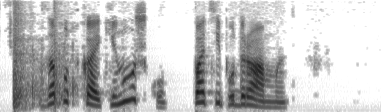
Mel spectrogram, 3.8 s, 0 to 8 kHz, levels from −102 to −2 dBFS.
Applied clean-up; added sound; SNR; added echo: classical method spectral subtraction.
